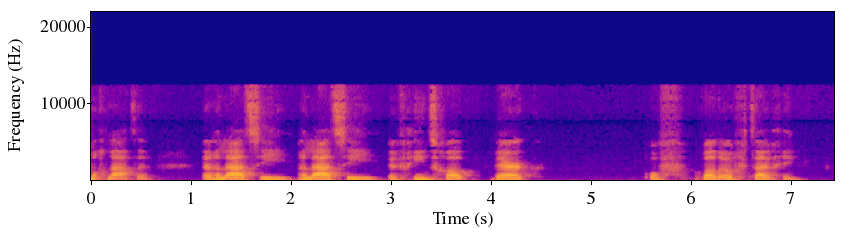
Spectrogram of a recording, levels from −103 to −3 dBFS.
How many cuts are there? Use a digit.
3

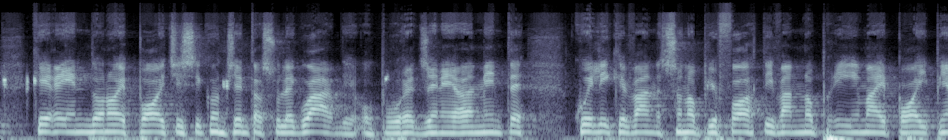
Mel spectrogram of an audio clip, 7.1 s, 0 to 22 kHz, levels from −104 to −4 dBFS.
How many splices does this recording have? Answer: 0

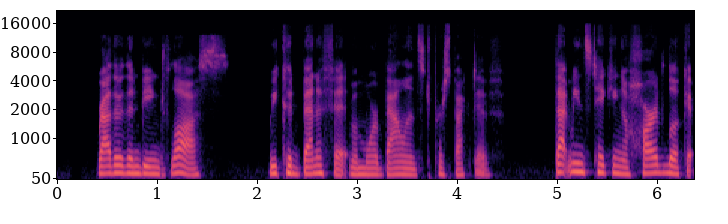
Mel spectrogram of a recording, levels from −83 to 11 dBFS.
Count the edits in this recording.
3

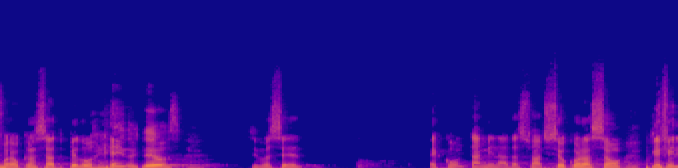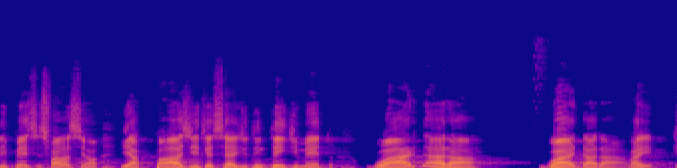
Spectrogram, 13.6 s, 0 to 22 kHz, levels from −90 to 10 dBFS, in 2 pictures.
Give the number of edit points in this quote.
4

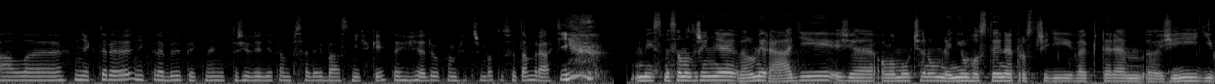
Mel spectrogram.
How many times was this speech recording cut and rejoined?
0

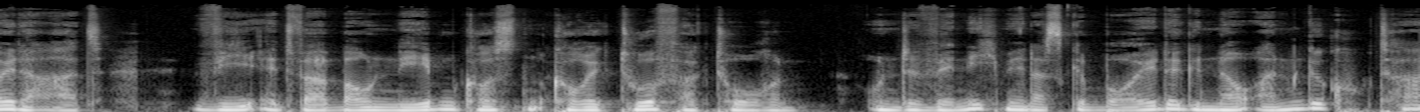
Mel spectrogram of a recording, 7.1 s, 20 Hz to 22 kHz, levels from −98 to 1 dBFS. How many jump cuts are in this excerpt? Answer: 2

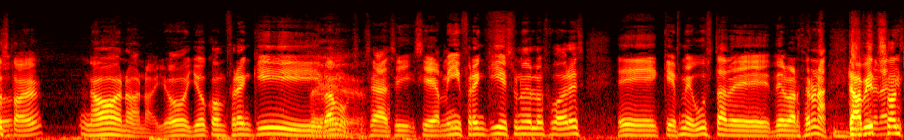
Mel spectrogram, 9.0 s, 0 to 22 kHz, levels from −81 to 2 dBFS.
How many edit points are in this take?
1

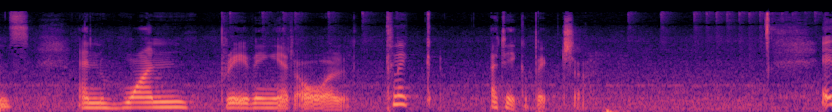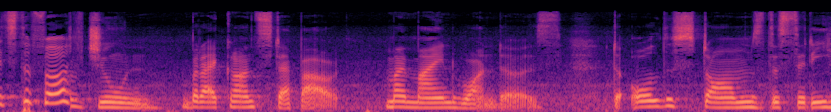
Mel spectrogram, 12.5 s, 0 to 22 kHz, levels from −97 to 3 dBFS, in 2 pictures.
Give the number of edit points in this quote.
2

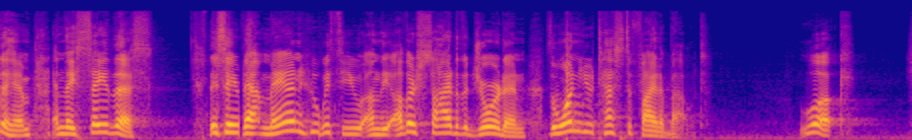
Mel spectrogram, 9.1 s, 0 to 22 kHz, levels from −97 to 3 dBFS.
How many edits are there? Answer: 2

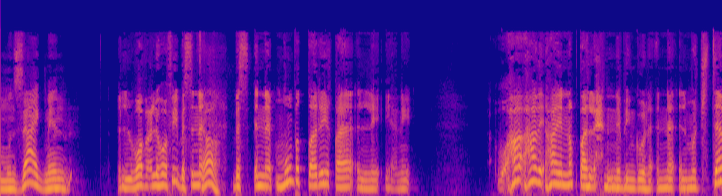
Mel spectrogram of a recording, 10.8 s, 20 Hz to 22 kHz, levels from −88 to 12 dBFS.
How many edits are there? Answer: 0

